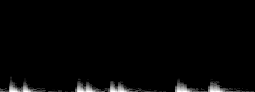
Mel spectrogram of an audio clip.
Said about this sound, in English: Two heartbeats. But when they come together, the heartbeats sync. Here you are all alone in the world. And God comes. And when he comes, there's another heartbeat.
